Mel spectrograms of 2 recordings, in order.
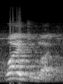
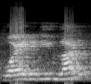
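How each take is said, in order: First: The words are said fast and run together. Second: The words are said slowly and separately. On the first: "ওরা নেটিভরা বলবে যে" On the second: "আমরা একটু slowly বলি"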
